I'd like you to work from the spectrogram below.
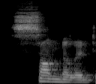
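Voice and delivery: ordinary delivery, nothing marked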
